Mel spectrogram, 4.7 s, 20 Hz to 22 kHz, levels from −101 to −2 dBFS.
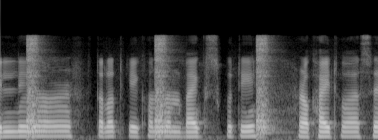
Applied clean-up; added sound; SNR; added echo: none; Hi-hat; 7 dB; none.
